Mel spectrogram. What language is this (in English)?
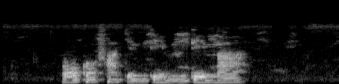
Cantonese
